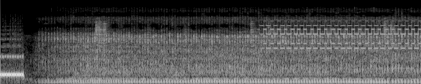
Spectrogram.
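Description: A dial tone cuts off just after the start, then a mobile phone on the other end of the call rings with a steady buzzing vibration, a thin high ringing tone joining partway through.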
